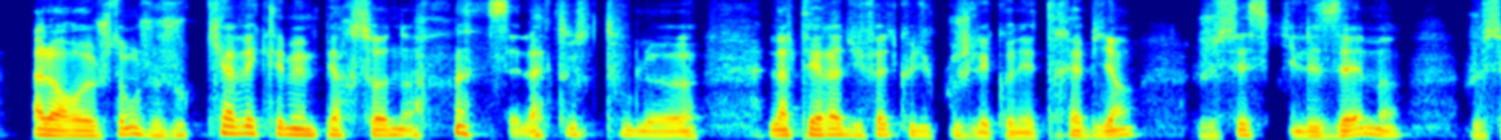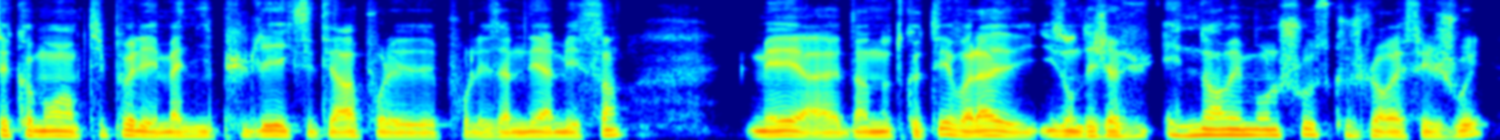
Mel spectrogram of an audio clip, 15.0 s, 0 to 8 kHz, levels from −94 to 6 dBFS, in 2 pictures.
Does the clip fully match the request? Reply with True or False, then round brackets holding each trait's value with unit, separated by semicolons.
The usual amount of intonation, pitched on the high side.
False (3.6 semitones; 100 Hz)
